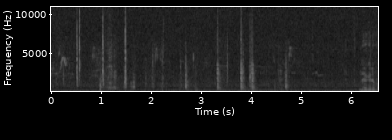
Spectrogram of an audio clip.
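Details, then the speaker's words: Nissan 350Z that cranks but won't start, injectors tested one by one by feeding each 12 V from a jump box. Sharp irregular ticks over a low hum as each injector fires and sprays, working normally. "look all these injectors are working so that's exactly how you check your injectors to make sure that they're working"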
